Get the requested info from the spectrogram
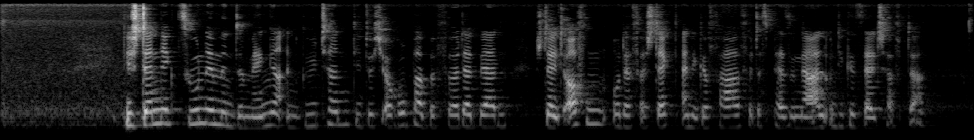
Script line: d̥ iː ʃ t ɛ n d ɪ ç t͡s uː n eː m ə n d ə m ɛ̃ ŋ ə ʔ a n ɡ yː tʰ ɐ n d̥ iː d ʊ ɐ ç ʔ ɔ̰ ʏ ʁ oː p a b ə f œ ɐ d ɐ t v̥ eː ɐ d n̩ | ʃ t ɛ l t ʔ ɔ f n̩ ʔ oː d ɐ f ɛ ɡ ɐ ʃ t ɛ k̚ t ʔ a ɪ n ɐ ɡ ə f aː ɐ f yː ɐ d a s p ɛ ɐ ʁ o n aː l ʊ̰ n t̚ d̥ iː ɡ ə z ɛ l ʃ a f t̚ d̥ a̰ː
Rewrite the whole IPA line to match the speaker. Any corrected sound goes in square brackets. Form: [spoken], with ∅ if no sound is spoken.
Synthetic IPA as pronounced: d̥ iː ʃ t ɛ n d ɪ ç t͡s uː n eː m ə n d ə m [ɛ] ŋ ə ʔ a n ɡ yː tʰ ɐ n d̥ iː d ʊ ɐ ç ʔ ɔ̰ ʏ ʁ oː p a b ə f œ ɐ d ɐ t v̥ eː ɐ d n̩ | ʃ t ɛ l t ʔ ɔ f n̩ ʔ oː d ɐ f ɛ [∅] ɐ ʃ t ɛ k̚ t ʔ a ɪ n [ə] ɡ ə f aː ɐ f yː ɐ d a s p ɛ ɐ [z] o n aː l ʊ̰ n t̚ d̥ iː ɡ ə z ɛ l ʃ a f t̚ d̥ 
